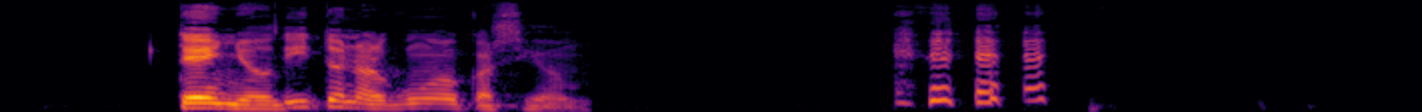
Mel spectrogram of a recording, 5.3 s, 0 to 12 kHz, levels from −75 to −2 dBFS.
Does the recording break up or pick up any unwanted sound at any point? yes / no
yes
